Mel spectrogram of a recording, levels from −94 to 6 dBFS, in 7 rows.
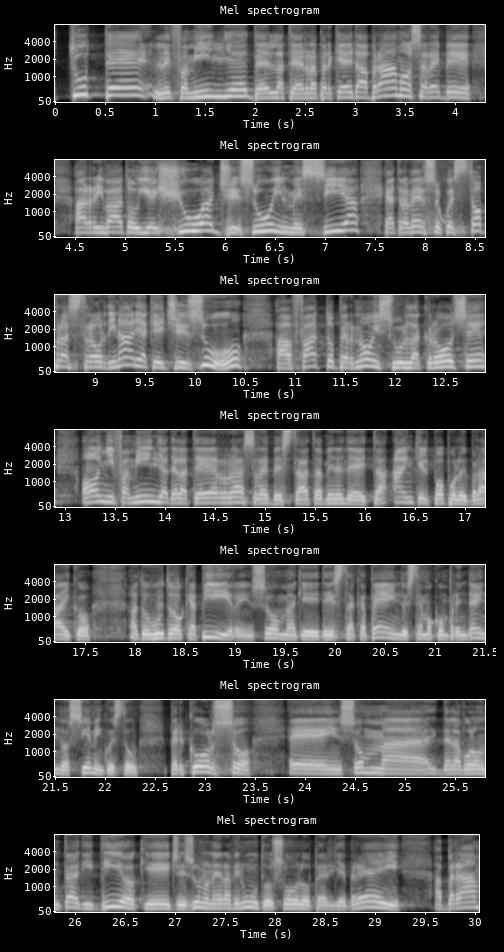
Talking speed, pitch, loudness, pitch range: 135 wpm, 190 Hz, -17 LUFS, 160-210 Hz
